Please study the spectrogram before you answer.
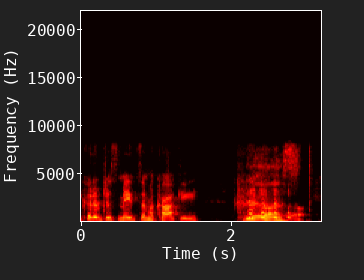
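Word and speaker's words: jocoque: What's it called? Hokaki? Yeah, hokaki. I will post a link for you to see. How do you spell it? I'll Google it. Okay, J-O-C-O-Q-U-E.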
